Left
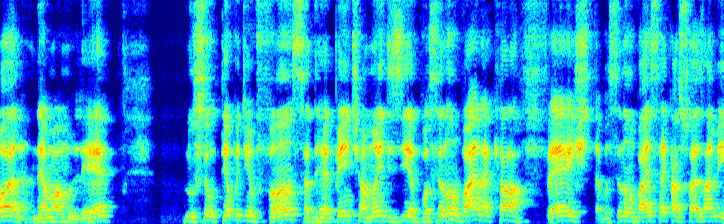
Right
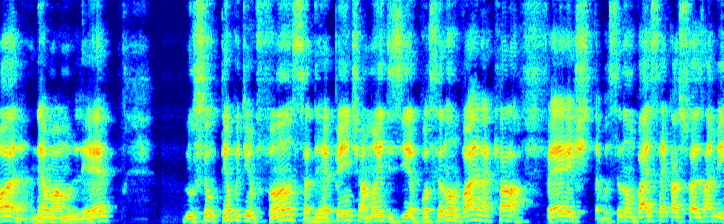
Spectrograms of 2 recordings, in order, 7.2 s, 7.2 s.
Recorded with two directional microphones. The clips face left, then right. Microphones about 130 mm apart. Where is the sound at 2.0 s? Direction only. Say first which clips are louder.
Right 4 dB; 35° right (ahead or behind).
